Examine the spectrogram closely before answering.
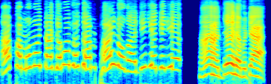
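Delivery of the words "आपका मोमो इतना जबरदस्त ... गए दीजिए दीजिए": high-pitched cartoon child voice; squeaky kid coaxing a vendor; high, chatty child; eager little boy.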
